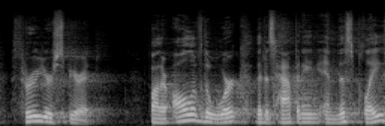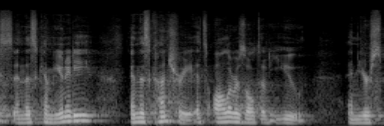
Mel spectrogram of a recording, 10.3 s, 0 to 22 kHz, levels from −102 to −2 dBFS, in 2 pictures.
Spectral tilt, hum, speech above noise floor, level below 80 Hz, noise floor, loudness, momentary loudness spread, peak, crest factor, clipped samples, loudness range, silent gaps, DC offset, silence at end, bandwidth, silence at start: -6.5 dB/octave; none; 40 dB; -78 dBFS; -75 dBFS; -36 LUFS; 10 LU; -18 dBFS; 16 dB; under 0.1%; 4 LU; none; under 0.1%; 0 s; 15.5 kHz; 0.3 s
